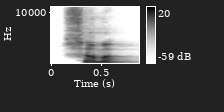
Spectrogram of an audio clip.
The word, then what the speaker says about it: summer: Whereas it is not to be pronounced clearly. The word is summer.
